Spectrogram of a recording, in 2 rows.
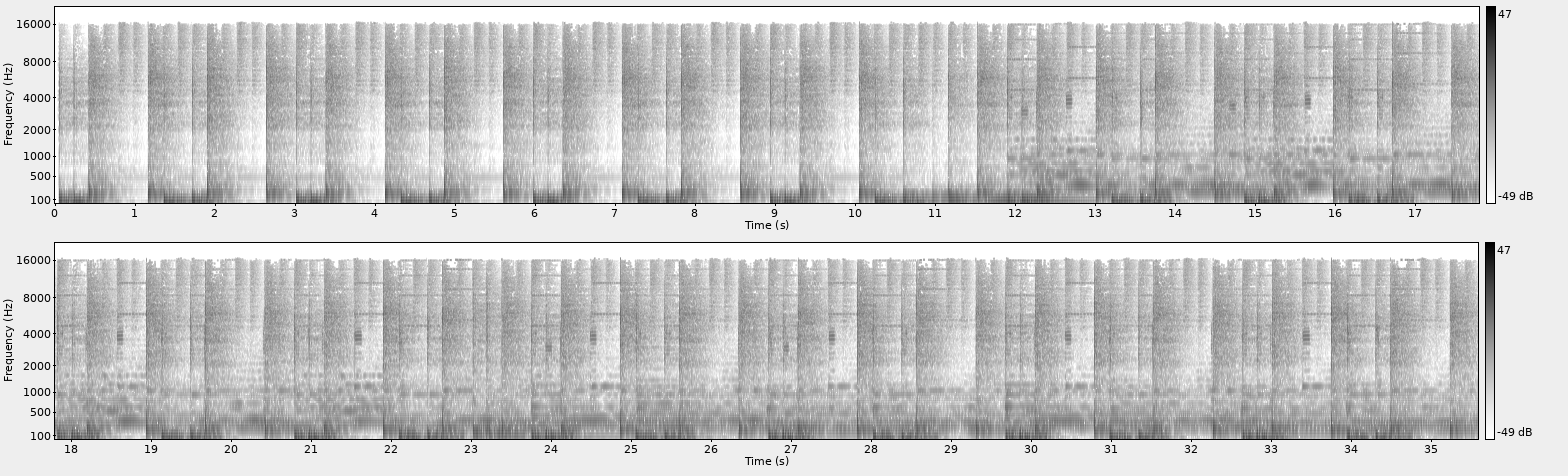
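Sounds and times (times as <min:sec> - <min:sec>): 
drums with vintage digital room ambience reverb: 0:00.0 - 0:35.5.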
